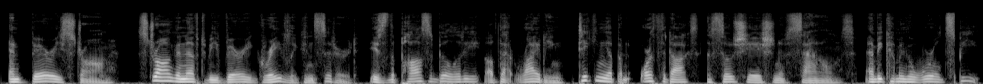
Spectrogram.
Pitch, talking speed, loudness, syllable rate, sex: 110 Hz, 160 wpm, -20 LUFS, 5.4 syllables/s, male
